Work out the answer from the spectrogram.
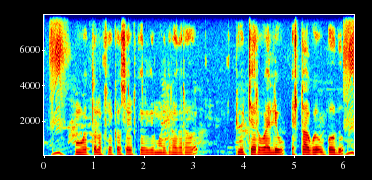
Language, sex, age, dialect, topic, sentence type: Kannada, male, 18-24, Dharwad Kannada, banking, statement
